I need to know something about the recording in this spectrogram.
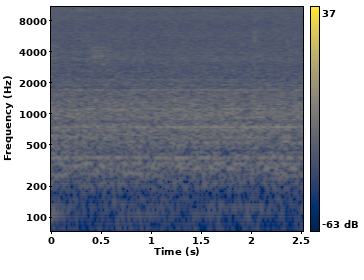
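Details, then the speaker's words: Livoltek GF1-5K48S1 5 kW 48V off-grid inverter at about 2.2 kW lamp load: constant soft fan whoosh, no ticking, rattle or wavering; fan noise measured 78 dB, average 69, max 85, near 70 dB; normal. "Coba kita cek berapa noise-nya. Oke, ini noise fan-nya di angka 78 ya. Ya, rata-rata di 69 dB, maksimum di 85."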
